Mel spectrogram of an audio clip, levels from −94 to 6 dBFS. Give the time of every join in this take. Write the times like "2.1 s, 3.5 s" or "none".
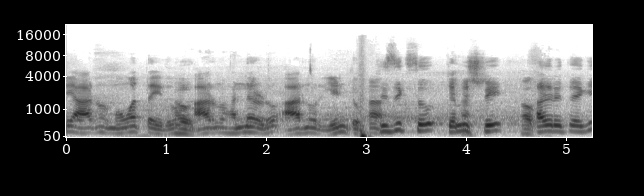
3.0 s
